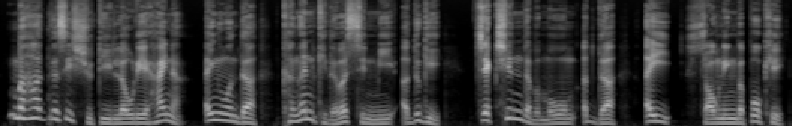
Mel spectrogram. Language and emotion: Manipuri, angry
